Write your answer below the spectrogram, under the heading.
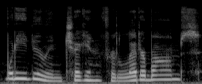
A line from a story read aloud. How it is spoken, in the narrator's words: He chuckled at his own joke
